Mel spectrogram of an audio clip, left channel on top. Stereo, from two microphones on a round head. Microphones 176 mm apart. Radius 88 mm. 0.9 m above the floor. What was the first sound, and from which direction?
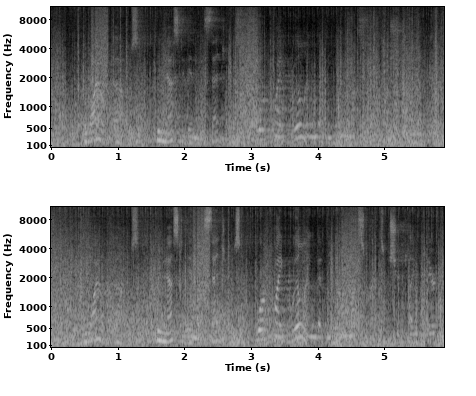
A woman speaking, 25° left (ahead or behind).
